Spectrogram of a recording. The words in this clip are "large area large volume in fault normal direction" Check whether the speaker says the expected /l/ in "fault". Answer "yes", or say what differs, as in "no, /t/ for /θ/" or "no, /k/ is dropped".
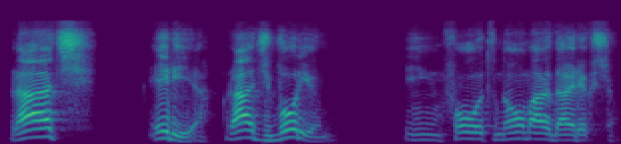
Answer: no, /l/ is dropped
